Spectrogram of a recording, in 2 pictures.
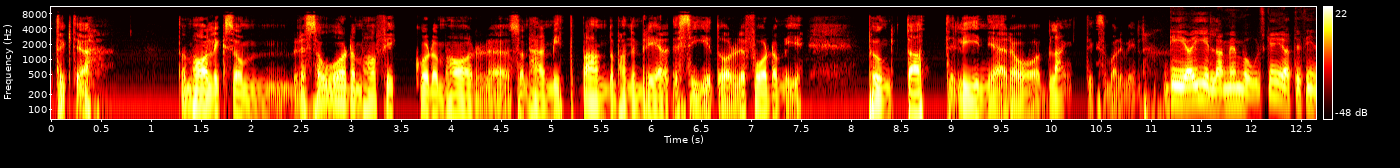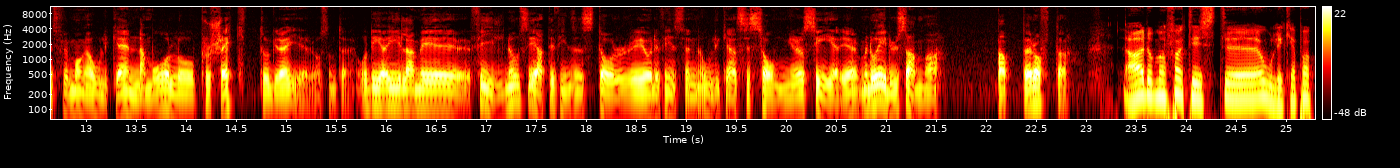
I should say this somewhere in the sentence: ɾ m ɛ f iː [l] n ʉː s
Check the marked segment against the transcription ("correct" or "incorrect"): correct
